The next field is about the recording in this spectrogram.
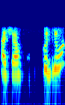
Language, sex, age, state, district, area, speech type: Dogri, female, 18-30, Jammu and Kashmir, Jammu, rural, conversation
